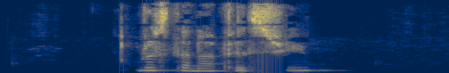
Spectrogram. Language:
Pashto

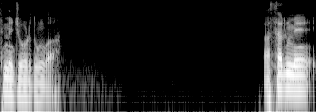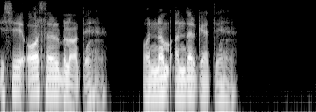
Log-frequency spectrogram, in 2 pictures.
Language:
Hindi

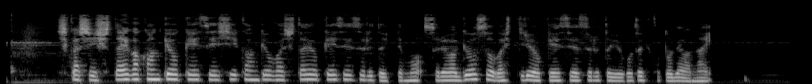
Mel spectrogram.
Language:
Japanese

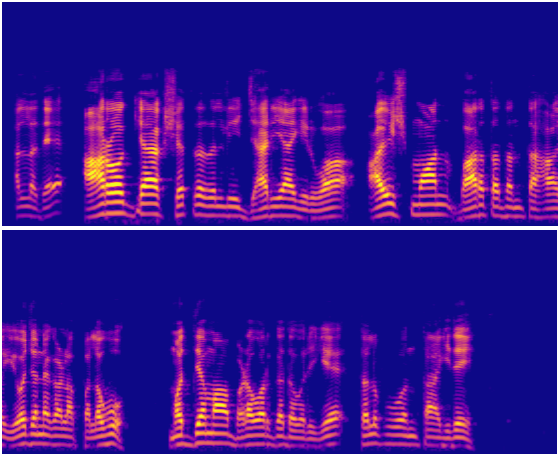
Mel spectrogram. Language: Kannada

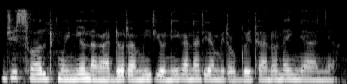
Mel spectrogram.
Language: Kikuyu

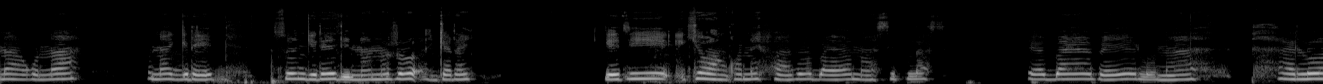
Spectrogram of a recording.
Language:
Masai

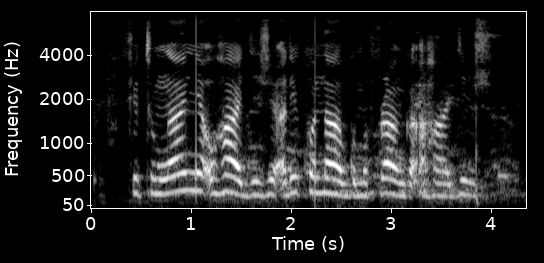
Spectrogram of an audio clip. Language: Kinyarwanda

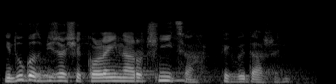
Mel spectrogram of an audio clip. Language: Polish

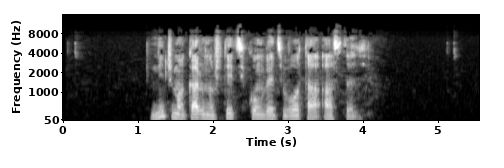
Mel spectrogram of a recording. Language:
Romanian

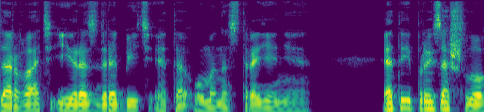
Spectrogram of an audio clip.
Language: Russian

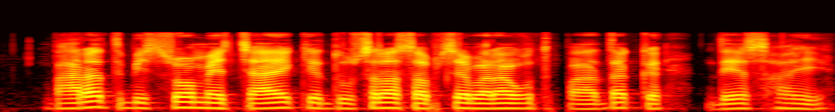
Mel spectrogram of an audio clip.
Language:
Magahi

